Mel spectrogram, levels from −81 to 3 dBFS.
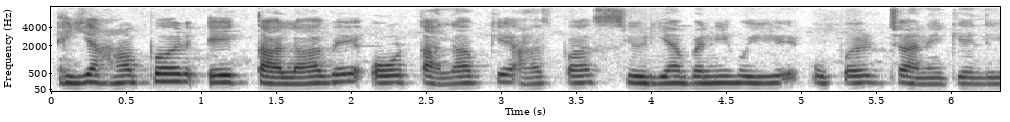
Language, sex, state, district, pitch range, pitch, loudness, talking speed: Hindi, female, Bihar, Kaimur, 195-210 Hz, 200 Hz, -20 LUFS, 170 wpm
